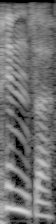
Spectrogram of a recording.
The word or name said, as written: Ezio Pinza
